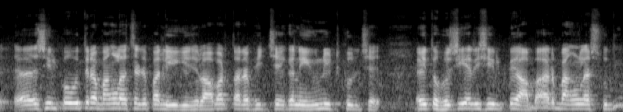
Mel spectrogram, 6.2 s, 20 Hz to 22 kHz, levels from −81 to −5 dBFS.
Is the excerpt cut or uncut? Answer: uncut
